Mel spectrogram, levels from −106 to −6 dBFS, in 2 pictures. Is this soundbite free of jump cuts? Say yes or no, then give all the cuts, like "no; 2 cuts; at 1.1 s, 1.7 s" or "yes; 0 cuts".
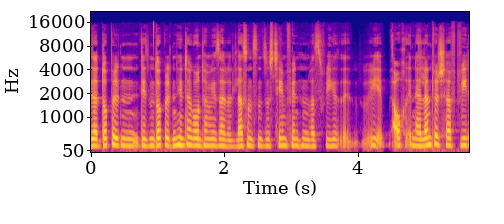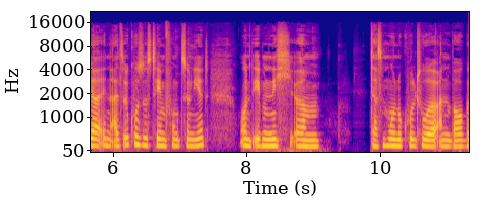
yes; 0 cuts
